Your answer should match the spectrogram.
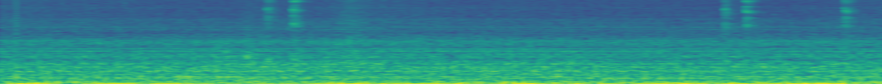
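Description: A few faint computer mouse clicks, in two small pairs, over quiet room noise.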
